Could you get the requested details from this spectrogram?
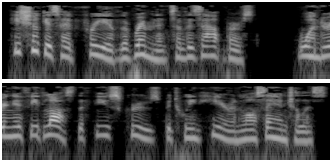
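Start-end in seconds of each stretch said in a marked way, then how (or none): none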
